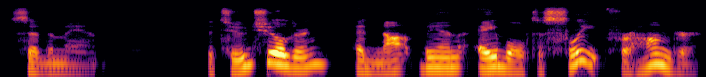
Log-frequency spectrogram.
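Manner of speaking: ordinary delivery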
